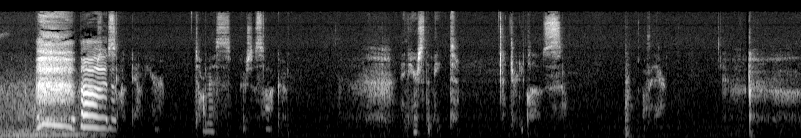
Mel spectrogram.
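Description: A woman laughs loudly for about a second at the start. It breaks off suddenly, and for the rest of the time there is only soft whispering with long pauses.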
